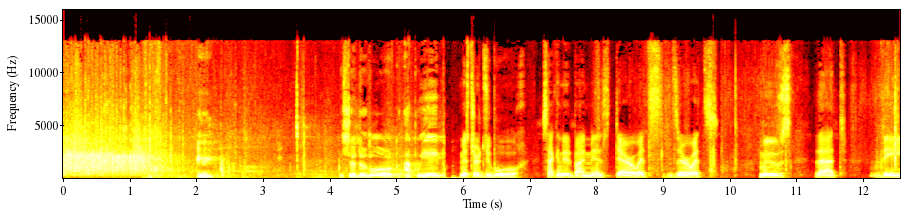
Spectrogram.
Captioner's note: applause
